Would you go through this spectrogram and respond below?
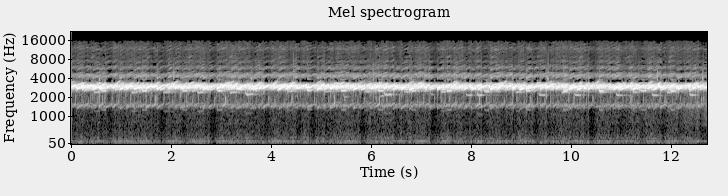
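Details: A continuous high-pitched chorus of spring peepers fills a frog pond at night early in the year, countless overlapping peeps blending into one constant ringing drone.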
